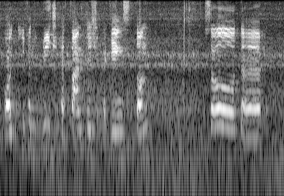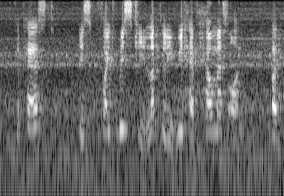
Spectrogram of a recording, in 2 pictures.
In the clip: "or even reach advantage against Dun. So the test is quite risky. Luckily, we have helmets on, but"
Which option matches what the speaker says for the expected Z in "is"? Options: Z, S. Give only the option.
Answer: S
